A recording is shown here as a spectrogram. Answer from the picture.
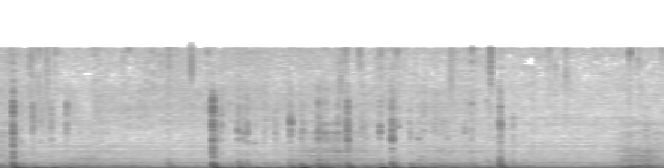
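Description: Faint typing on a laptop keyboard: irregular key taps, with a steady low hum underneath.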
